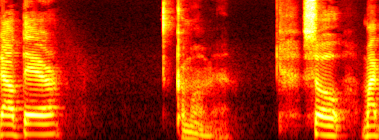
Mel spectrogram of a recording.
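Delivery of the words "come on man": weary come on. Real, not acted. Exasperated aside.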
